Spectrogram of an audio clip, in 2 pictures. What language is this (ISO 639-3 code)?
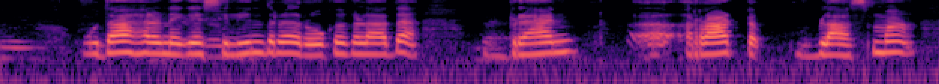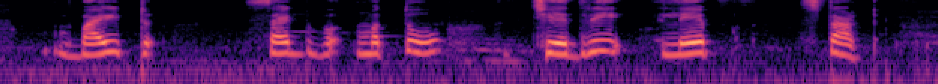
kan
